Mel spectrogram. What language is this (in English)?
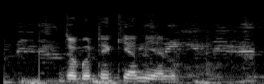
Luo (Kenya and Tanzania)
